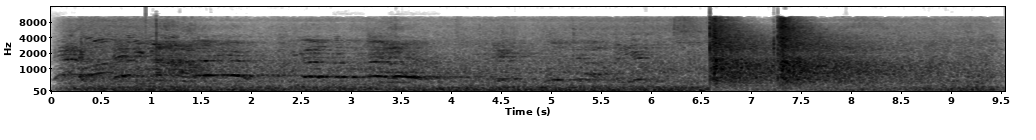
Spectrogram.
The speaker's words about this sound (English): So yeah, again, just the two gunshots, but I don't. Maybe there was a third somewhere else.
